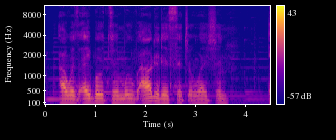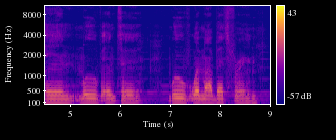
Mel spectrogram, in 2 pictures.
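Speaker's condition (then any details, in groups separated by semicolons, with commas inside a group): Cerebral palsy; affects movement, physical and occupational therapy, therapists had stair climbing to bathroom as exercise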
